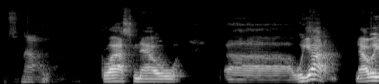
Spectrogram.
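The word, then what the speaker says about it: Glasnow: So Glass no. It is pronounced like a no. No. Glass no.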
